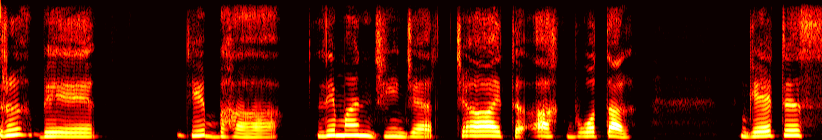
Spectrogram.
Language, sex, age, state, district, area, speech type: Kashmiri, female, 60+, Jammu and Kashmir, Budgam, rural, read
